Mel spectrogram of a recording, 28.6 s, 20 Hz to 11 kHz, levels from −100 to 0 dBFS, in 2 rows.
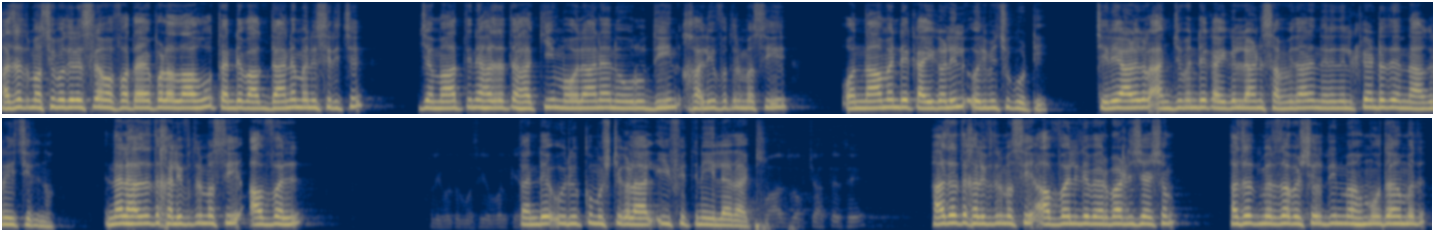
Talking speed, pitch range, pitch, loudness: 100 wpm, 195-215 Hz, 205 Hz, -28 LUFS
